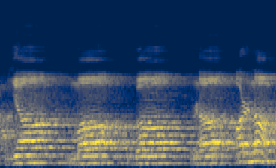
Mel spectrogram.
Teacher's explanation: और इसी के साथ में अगला सूत्र पढ़ा गया यमगणना नाम नासिका च, अर्थात य म ग ण और न, ये जो 5 वर्ण हैं अनुनासिक वर्ण हैं, इनका उच्चारण स्थान नासिका तो है ही है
